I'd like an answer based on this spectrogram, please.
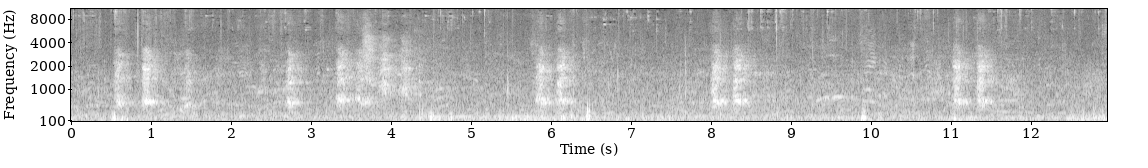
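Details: Basenji dog giving short, tonal, harmonic yelps or yodel-like cries in separate bursts roughly every one to two seconds, some doubled, over steady low background hum.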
